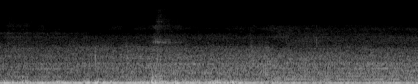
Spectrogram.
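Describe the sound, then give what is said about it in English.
Heavy trucks rumble and idle at a truck stop in a steady low roar, with a brief hiss of an air brake releasing partway through amid constant engine noise. “Truck stop, more like a truck start. Am I right? Constantly going.”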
